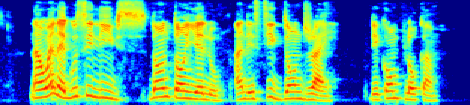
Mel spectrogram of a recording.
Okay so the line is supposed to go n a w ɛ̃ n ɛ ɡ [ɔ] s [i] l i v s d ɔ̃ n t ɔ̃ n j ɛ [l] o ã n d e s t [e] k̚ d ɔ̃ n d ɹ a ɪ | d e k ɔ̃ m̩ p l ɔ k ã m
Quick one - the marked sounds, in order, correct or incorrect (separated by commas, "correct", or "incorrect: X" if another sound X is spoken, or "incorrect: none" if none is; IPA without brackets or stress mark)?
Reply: incorrect: u, correct, correct, incorrect: i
